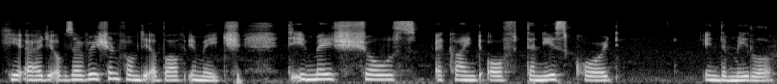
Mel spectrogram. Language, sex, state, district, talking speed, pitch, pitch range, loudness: English, female, Mizoram, Aizawl, 145 wpm, 205 Hz, 195-220 Hz, -13 LUFS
